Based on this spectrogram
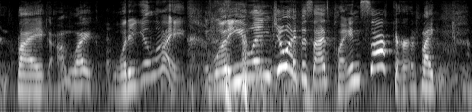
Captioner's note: laughing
